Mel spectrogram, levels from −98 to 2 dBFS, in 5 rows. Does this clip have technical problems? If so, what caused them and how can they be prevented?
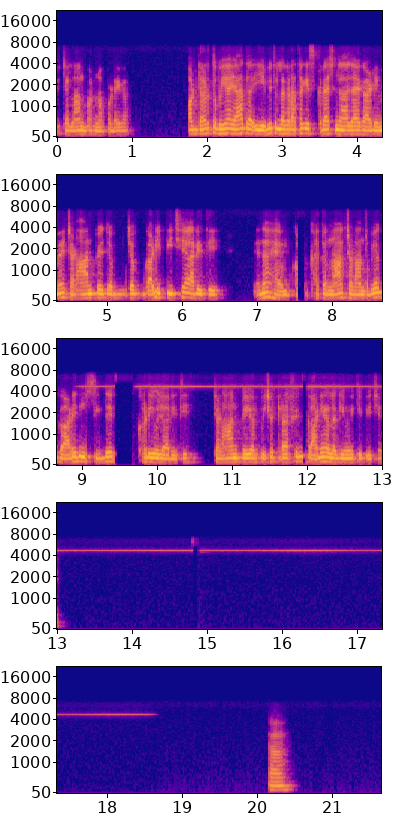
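Yes, lost AMR speech frames at 7.53–7.66 s (100 ms), 9.44–9.70 s (240 ms), 11.93–12.00 s (40 ms) and 14.79–14.88 s (80 ms). The decoder held the last good pitch and vocal tract settings at falling gain, so each gap sounds like smeared, fading sound rather than the hard silence of a plain dropout. Each run drops to near silence within two frames, and the voice comes back weak or rough for a moment. Elsewhere the wideband coding is clear. Better radio coverage or stronger channel error protection would keep frames from failing their checksum.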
